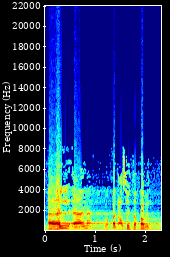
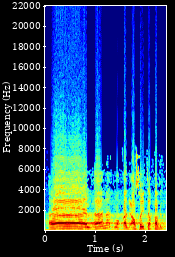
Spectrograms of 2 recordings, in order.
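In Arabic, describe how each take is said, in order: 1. الهمزة تُلان في المنتصف، ولا تُمدّ مدًّا كاملاً. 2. الهمزة تصير حرف مدّ طويلاً.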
